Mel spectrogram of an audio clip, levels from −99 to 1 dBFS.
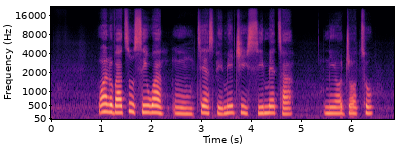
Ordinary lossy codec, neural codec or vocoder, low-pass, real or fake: none; autoencoder, 48 kHz, 32 numbers a frame, DAC-VAE, trained on Japanese speech; none; fake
